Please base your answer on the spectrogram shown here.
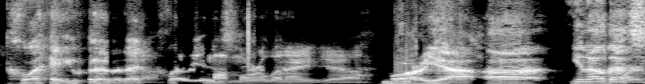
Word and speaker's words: Montmorillonite: So, the idea that you get, I never know how to pronounce it, Montrealite clay, whatever that clay is. Montmorillonite, yeah.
